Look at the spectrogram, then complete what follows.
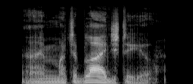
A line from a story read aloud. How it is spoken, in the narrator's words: growled Mr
